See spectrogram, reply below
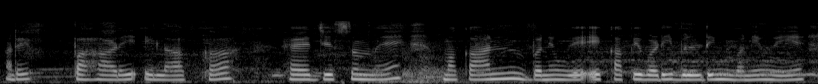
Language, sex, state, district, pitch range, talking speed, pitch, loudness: Hindi, female, Maharashtra, Sindhudurg, 220-235 Hz, 110 wpm, 225 Hz, -29 LUFS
